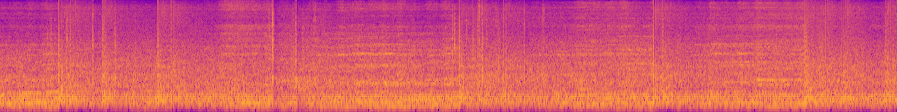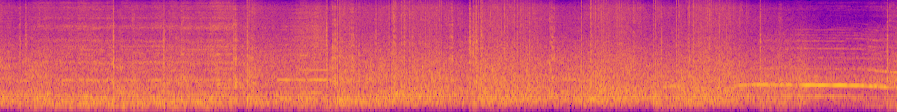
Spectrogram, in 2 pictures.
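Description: Fireworks display: shells bursting overhead in a dense, continuous run of bangs and crackling.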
